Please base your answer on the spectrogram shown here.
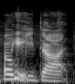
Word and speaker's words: Pokeydot: And I like that it's pokey. Not pokey. Not pa. Not pa. It's spelled pokey. Pokey dot.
